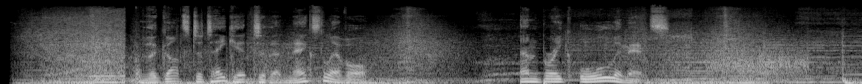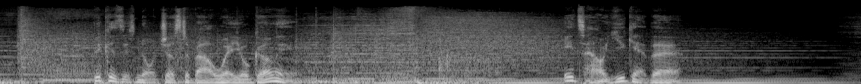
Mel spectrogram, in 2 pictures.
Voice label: 大气激情

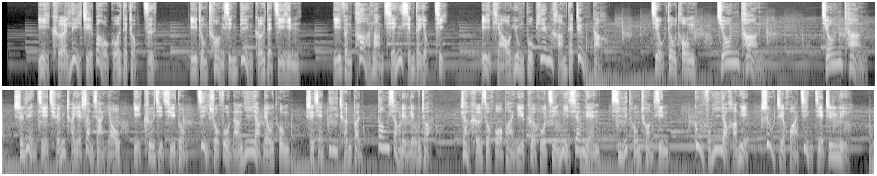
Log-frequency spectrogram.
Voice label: 男 宣传 广告宣传; 九州通

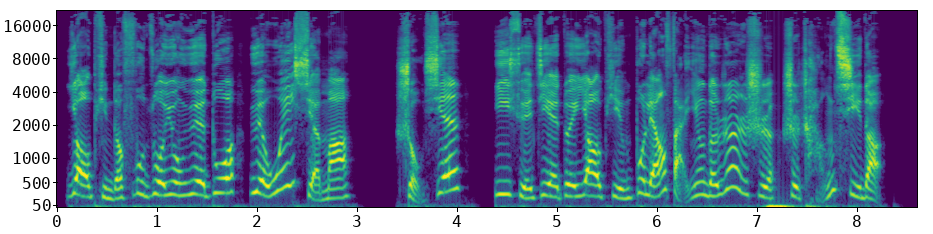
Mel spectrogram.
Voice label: 女 男童 药品介绍

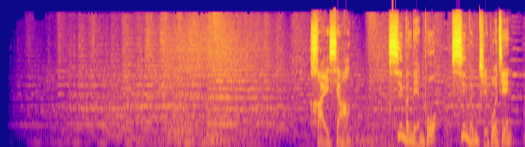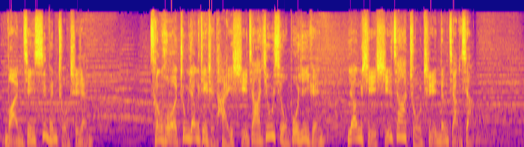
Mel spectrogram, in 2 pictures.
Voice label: 男,颁奖; 央视; 2022央视十佳主持人颁奖配音

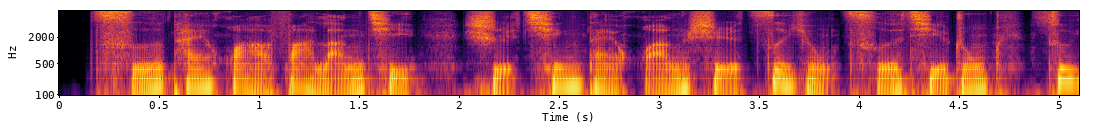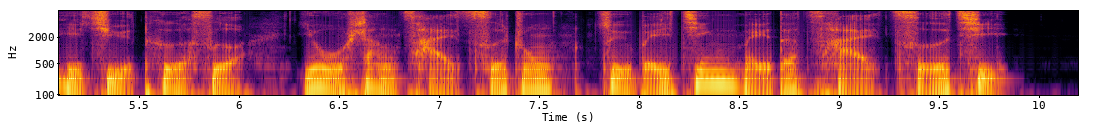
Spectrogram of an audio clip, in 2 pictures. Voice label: 男; 臻宝

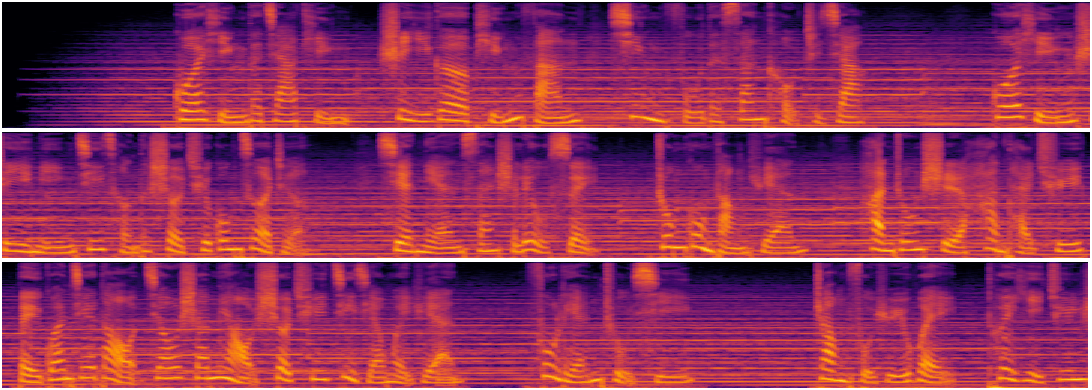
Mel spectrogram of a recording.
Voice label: 女 专题 人物 五好家庭典范

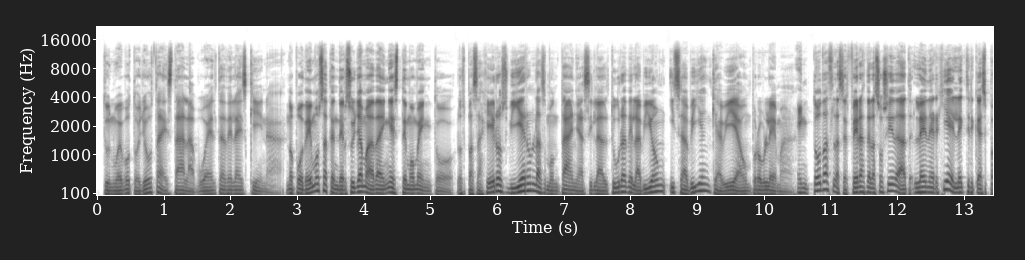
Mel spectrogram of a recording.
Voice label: 西班牙语男 多风格合辑

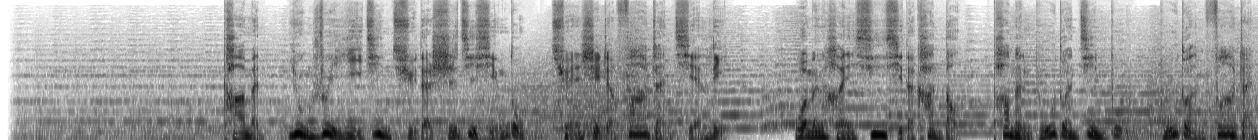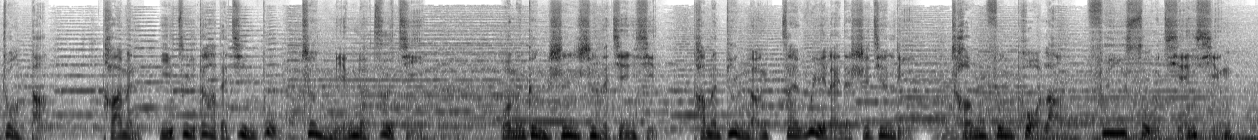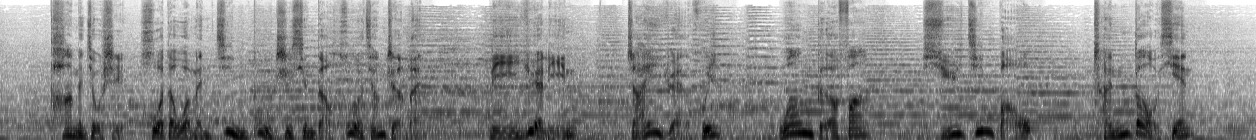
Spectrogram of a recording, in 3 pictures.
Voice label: 男 颁奖词 个人类 自豪坚定 积极沉稳

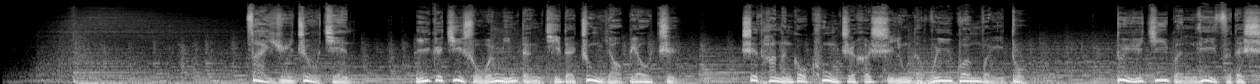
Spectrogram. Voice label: 男 科技类专题

